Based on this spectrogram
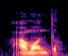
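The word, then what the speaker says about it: almond: 이런 나무 해서 뽀뿌라 나무, 아몬드 나무, 아몬드 요 L은 묵음이죠. 그리고 플레인 트리스 플라타너스 나무로부터 방금 자른 가지를 가지고 made white strip 흰 줄들이죠.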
